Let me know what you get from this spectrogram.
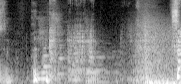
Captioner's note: chortles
